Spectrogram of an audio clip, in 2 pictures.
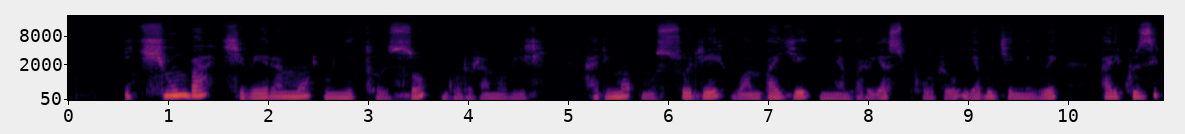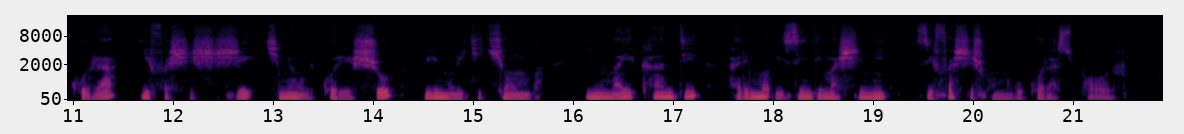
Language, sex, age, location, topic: Kinyarwanda, female, 25-35, Huye, health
